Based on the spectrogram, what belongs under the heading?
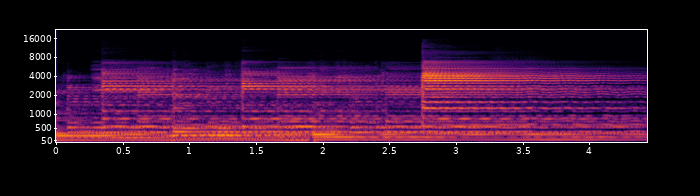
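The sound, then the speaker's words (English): A Jackson Virtuoso electric guitar, with its pickup selector in position 2 (both humbuckers in parallel with a notch filter), plays a few sustained, chorus-treated chords with a bright, slightly gritty tone, new strums entering every second or so and ringing out clear. “Jackson Virtuoso Guitar: the plugged-in review”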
